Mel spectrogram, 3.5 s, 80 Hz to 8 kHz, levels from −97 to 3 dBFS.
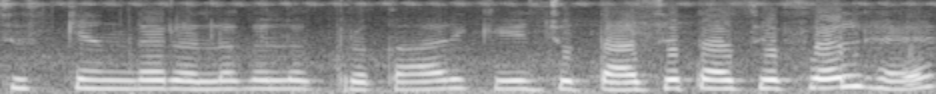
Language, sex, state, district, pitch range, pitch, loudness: Hindi, female, Rajasthan, Bikaner, 250-275 Hz, 260 Hz, -10 LUFS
